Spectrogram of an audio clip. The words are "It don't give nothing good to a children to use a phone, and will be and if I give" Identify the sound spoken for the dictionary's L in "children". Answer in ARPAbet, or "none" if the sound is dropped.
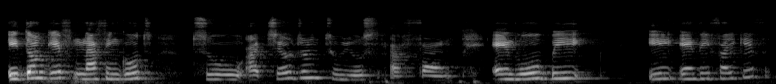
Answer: L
